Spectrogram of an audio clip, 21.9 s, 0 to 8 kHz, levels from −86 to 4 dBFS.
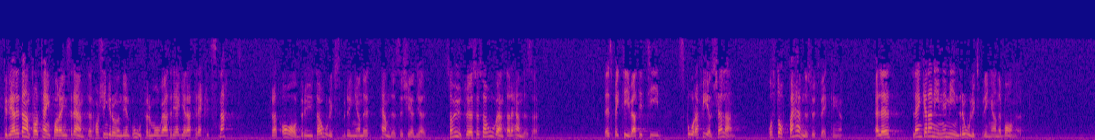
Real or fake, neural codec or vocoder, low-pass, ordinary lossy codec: real; none; 7.2 kHz; MP3, 24 kbps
